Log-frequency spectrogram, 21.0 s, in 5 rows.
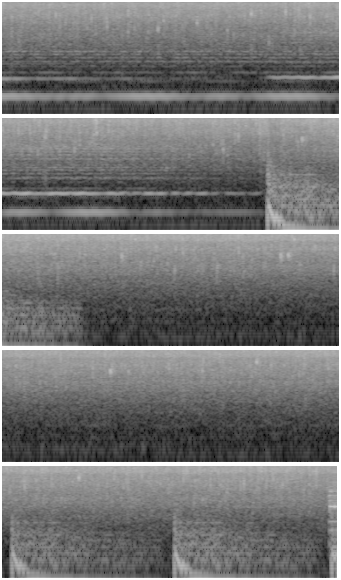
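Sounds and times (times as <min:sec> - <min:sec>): heavy rain: 0:00.0 - 0:21.0
deep boom: 0:07.6 - 0:09.5, 0:17.0 - 0:21.0.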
